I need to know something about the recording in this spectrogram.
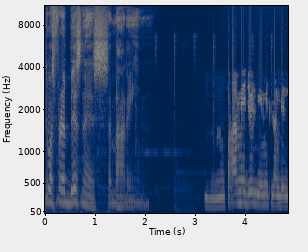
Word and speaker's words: Bahrain: B-A-H-R-A-I-N. Yes po. Yung H talaga yung ano dyan yung kailangan mong i-pronounce yung Bahrain.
